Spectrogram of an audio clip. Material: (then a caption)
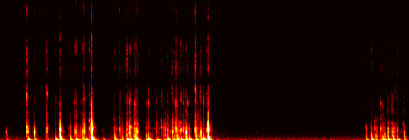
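Plastic. Fingertips type continuously on a Hanmumu mechanical keyboard fitted with plastic cat-themed keycaps. Quick runs of deep, low-heavy clacks with bright click tops play for about four seconds, then stop for a quiet pause before another short burst of typing resumes near the end.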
